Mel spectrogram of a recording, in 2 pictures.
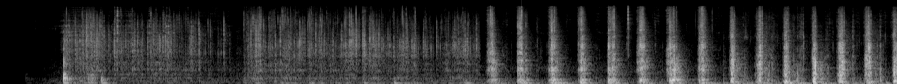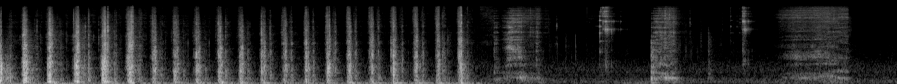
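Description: Knife chopping a block of 65% dark chocolate on a cutting board: crackly cuts at first, then quick, even chopping at about four or five strokes a second. Near the end the blade scrapes the chopped chocolate across the board into a glass bowl, with a few knocks and clinks.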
